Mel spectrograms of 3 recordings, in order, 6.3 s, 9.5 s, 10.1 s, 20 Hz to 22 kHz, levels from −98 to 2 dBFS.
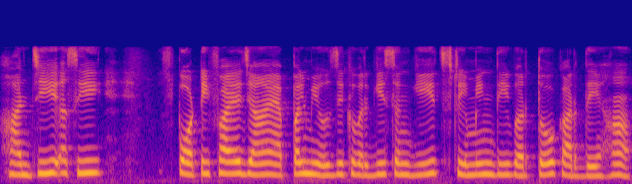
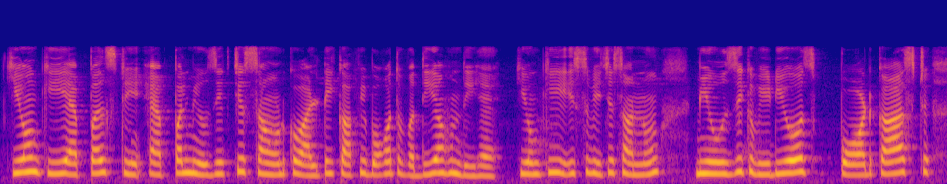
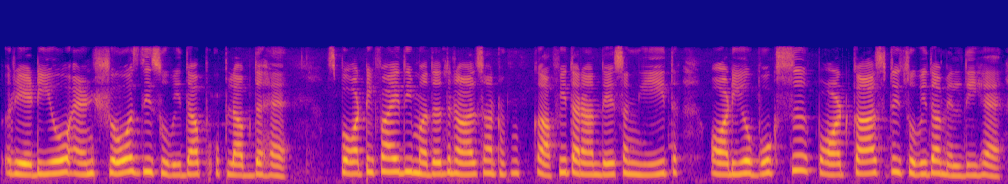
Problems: none marked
